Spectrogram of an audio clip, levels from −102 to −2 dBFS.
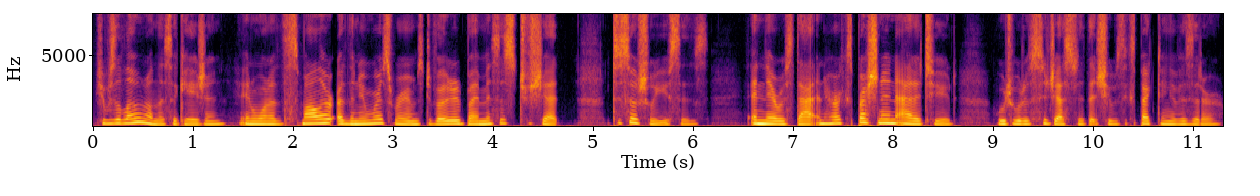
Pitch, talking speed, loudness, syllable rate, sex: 205 Hz, 220 wpm, -18 LUFS, 6.7 syllables/s, female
